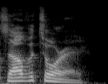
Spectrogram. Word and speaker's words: Salvatore: Pick a vowel sound, Salvatore. Let's rhyme it to his initial.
